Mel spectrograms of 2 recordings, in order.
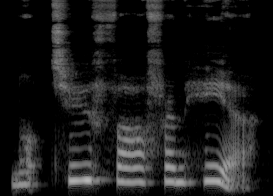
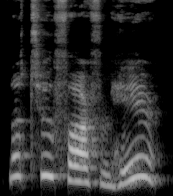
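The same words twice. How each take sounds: First: Slow, high, meaningful echo; significant repeat. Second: High, loud, excited schoolboy. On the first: Ron repeats it for Harry, slow and significant. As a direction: repeat it slowly, weighted with hidden meaning. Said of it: "Ron repeated, looking significantly". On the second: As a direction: share the news with loud excitement. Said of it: "who looked excited". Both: Acted.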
